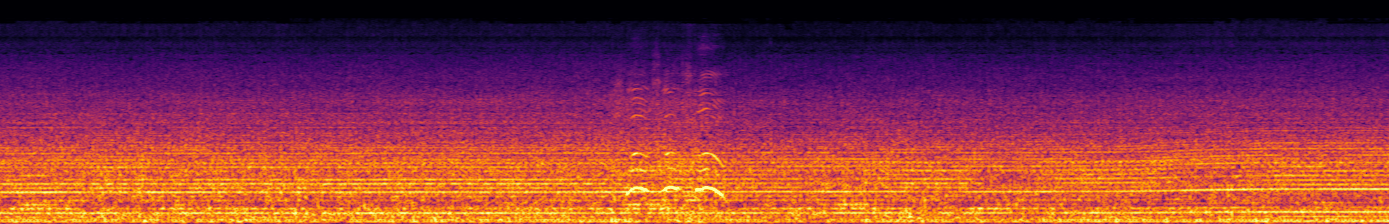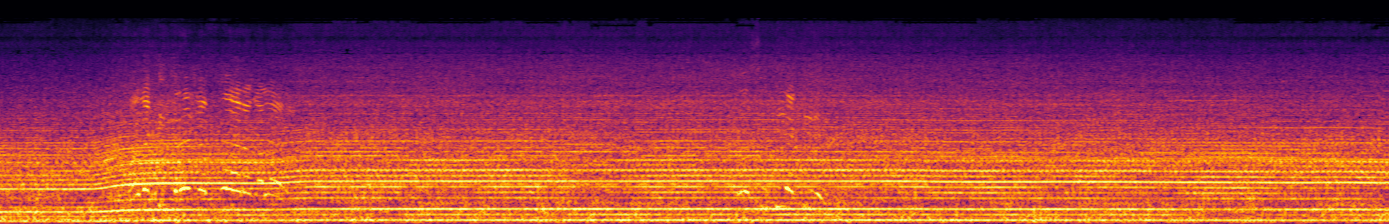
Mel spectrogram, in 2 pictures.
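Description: A paramotor engine drones steadily close by and rises slightly in pitch partway through.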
